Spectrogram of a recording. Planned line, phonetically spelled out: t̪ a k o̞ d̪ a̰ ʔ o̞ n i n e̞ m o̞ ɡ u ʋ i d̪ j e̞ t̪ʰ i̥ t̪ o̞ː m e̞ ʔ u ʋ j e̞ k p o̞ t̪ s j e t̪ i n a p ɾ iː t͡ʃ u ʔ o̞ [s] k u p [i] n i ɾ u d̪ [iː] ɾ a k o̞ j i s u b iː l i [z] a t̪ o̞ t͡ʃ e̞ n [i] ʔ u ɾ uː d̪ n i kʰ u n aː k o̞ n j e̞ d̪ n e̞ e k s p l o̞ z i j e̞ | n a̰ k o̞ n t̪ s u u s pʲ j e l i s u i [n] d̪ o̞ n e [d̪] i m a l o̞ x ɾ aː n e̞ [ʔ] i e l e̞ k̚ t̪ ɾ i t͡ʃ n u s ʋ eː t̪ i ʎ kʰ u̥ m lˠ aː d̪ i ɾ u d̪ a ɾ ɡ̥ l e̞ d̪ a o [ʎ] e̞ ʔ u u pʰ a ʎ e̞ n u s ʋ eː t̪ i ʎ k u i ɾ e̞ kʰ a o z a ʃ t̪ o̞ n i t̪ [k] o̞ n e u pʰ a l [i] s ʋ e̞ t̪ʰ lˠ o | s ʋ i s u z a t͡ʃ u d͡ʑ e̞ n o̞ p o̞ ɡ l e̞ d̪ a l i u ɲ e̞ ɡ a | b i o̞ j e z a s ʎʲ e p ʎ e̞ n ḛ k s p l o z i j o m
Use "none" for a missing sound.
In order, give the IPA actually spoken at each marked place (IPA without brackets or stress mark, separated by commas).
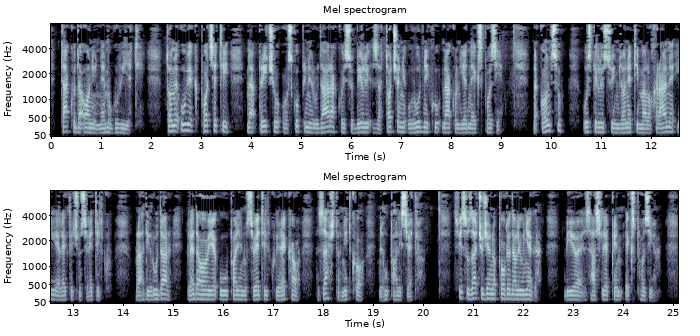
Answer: s, i, aː, z, i, m, t̪, ʔ, j, kʰ, i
